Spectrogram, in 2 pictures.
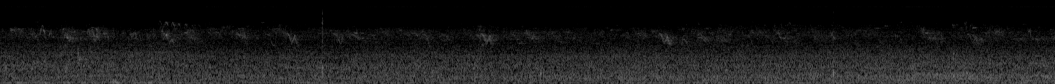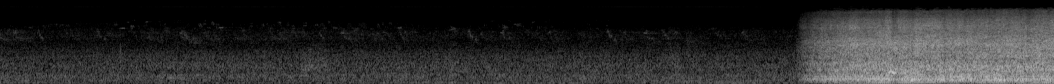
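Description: Quiet outdoor background with frequent faint, high chirps of small birds. About 18 seconds in it switches abruptly to the loud, dense running noise of a moving train, heard from inside a carriage.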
